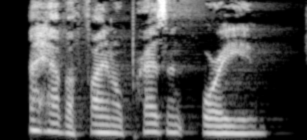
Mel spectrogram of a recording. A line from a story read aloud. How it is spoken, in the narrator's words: she said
